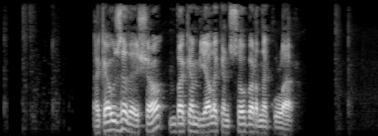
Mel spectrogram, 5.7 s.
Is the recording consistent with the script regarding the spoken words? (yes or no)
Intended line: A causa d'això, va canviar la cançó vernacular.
yes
